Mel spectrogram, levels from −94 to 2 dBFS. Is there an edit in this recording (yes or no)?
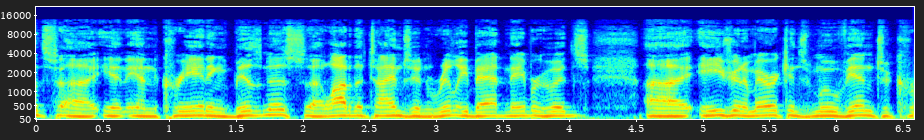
no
